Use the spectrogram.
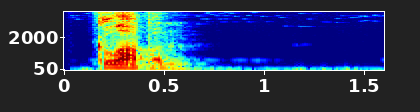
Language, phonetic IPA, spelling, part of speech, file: Russian, [ˈkɫapən], клапан, noun, Ru-клапан.ogg
- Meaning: 1. valve 2. vent, stop (of a musical instrument) 3. flap (of clothes)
